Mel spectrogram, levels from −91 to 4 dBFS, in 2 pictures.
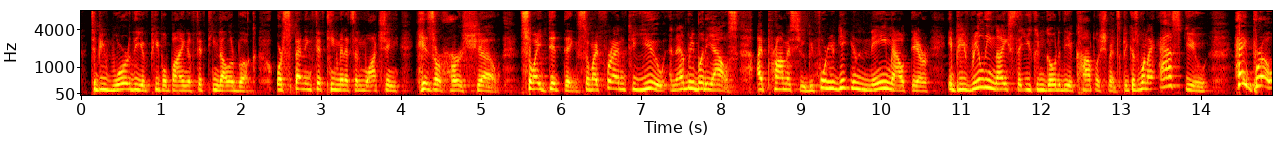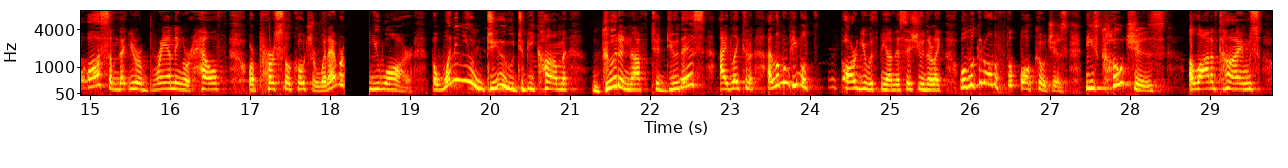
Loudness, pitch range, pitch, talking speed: -22 LUFS, 185-245 Hz, 210 Hz, 230 wpm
